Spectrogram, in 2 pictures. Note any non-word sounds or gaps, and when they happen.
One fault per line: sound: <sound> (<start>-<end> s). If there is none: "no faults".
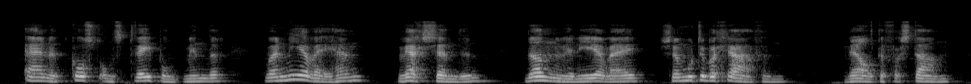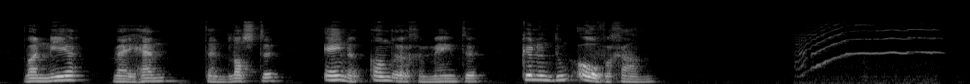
sound: squeak (17.6-19.2 s)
